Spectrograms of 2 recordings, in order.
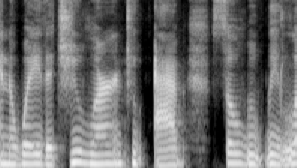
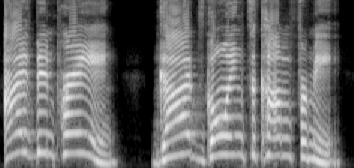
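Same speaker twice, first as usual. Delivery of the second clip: mock yelling back; 9 semitones higher, slower than usual. Man on roof refuses the rescue boat, mock yelling. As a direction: imitate yelling back across a distance. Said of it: "yells back".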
